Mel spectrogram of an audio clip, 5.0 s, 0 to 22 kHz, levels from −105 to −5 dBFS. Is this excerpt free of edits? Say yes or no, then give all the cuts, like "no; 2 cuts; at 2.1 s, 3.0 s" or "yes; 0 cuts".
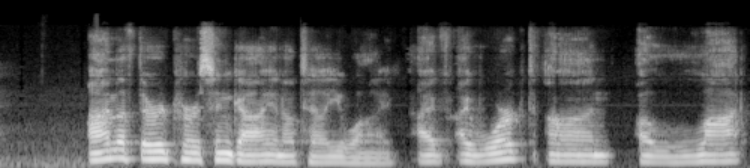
yes; 0 cuts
